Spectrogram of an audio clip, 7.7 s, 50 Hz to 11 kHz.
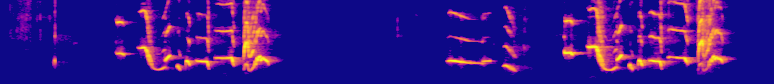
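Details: Oriental magpie-robin song, a bird kept for song: varied phrases of clear whistled notes between 2 and 4k with rapid chattery flourishes, delivered in two bursts separated by a few seconds of silence; no other sounds.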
